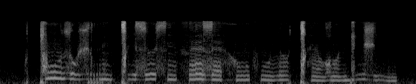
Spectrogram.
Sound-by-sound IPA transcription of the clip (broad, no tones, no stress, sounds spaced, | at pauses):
ǀ ũ z u ʒ r ĩ ǀ i z ʏ s ĩ θ ɛ z ɛ h ũ f ũ l ɵ ǀʰ ɛ̃ ʁʷ ĩ ɡ i ʒ i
